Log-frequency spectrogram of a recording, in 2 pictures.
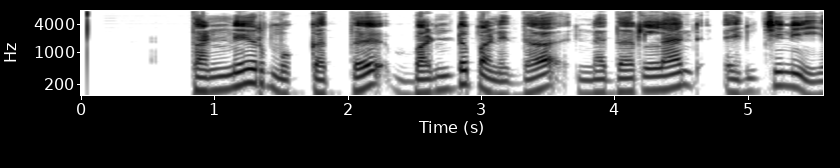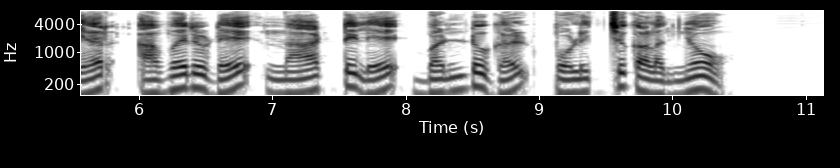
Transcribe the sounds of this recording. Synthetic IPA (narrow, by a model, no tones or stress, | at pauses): t̪ɐɳːiːrmukːɐt̪ːɨbɐɳɖupɐɳiðɐneðɐrlaːnɖe̞ɲd͡ʑinijɐrɐʋɐɾuɽe̞naːʈːile̞bɐɳɖuɣɐɭpo̞ɭit͡ɕːukɐɭɐɲːu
